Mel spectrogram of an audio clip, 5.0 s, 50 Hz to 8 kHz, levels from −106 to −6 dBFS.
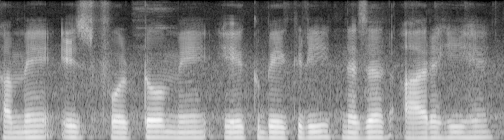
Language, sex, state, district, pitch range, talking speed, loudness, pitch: Hindi, male, Uttar Pradesh, Lucknow, 110-115 Hz, 120 wpm, -18 LUFS, 115 Hz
